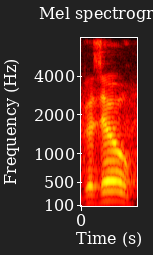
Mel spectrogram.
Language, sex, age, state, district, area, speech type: Bodo, male, 60+, Assam, Kokrajhar, rural, read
